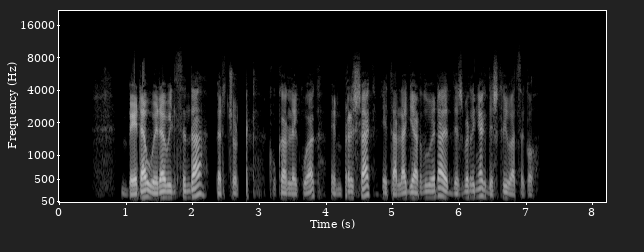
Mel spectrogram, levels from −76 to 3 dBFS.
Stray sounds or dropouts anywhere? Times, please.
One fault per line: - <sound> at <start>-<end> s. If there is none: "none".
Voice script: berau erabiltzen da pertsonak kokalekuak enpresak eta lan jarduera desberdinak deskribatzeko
- dropout at 2.7-2.8 s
